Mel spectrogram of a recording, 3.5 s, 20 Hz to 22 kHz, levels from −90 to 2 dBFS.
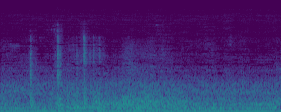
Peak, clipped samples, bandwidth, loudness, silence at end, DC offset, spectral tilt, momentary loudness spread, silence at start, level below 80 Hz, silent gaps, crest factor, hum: -30 dBFS; under 0.1%; 16 kHz; -47 LUFS; 0 s; under 0.1%; -6 dB/octave; 4 LU; 0 s; -52 dBFS; none; 16 dB; none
